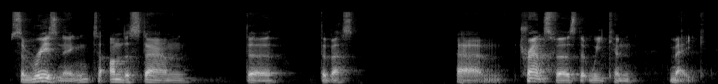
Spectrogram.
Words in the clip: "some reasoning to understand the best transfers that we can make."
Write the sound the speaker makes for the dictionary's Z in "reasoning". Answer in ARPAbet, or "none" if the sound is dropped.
Z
